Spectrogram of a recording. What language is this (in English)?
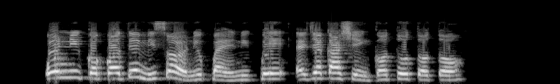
Yoruba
